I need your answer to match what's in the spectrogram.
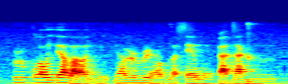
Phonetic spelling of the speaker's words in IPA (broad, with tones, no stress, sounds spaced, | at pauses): ɭ u˥ ɡ lˠ o˥ lʲ ɾ ɛ˥ lˠ ʌː˩ lʲ ɛ̤˩ lʲ ɠ ɛ̤˥ lˠ ɭ ṳ˥ ɭ ɛ̤˧ lˠ ɡ ʌ˩ s ɛ˧ w ɛ̤˧ ɠ a˩ d a˧ ɡ ɯː˧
